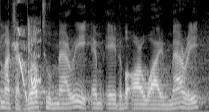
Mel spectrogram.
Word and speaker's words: Mary: เสียง ยัง ไง ครับ Mary อัน นั้น มัน จะ ออก เสียง สระ เอ หน่อย ฮะ Mary อย่าง เช่น ถ้า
